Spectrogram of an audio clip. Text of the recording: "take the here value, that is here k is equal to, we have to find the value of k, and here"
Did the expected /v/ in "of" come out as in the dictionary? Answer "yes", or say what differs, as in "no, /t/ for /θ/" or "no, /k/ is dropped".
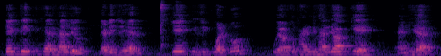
no, /b/ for /v/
